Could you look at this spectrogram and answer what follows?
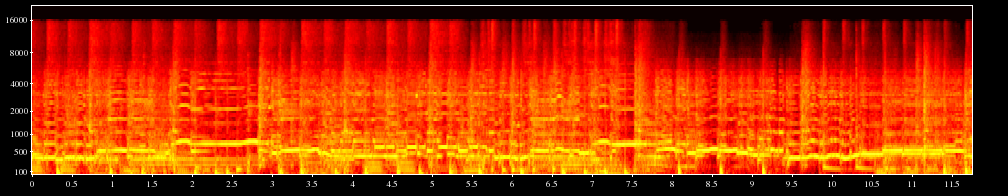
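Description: Live electric blues band playing, with an electric guitar taking a lead line of bending, sliding notes over the rhythm section.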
